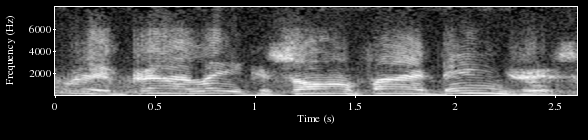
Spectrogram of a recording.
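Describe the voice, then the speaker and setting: An actor playing a pragmatic, easygoing small-town mayor in a radio mystery drama, with a colloquial, placating way of talking. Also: male voice, sits high, animated, unhurried. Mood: doubtful. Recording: muffled, faintly noisy 1980 AM radio broadcast.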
